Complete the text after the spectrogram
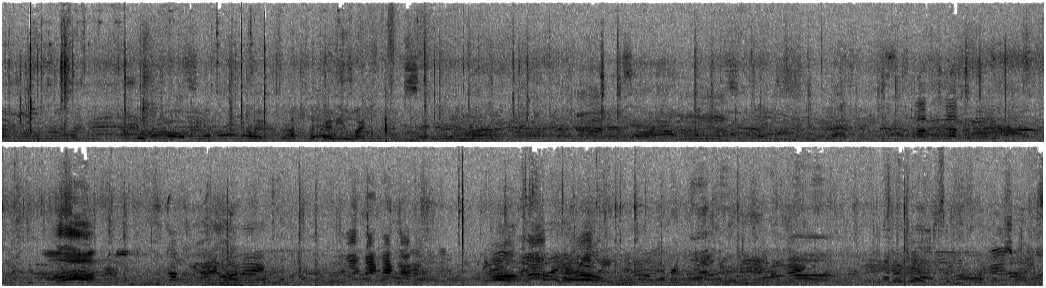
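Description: Many people talk and shout outdoors in a busy crowd.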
